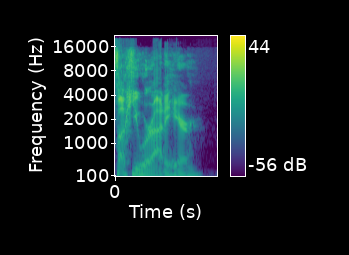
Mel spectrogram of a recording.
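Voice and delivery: orc character voice. Voicing orcs who refuse and leave: voicing the orcs. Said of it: "the orcs are just like".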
